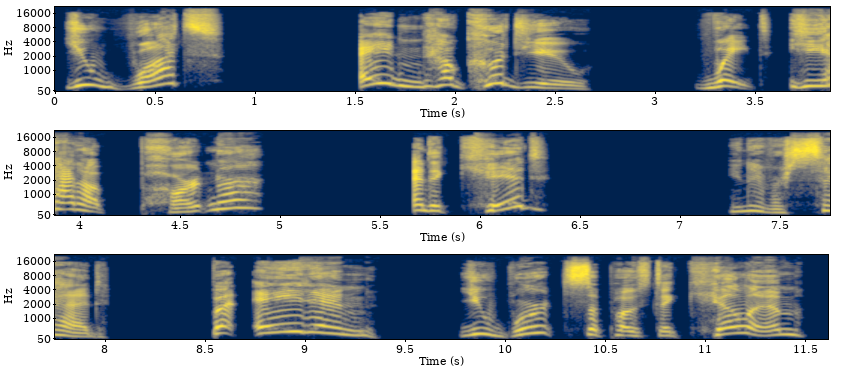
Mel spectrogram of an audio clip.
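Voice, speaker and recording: A woman's voice: on the high side, no echo, clean studio sound. A woman playing a tough, commanding, foul-mouthed military officer in a video game, with a clipped, no-nonsense delivery. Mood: shocked, frustrated.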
